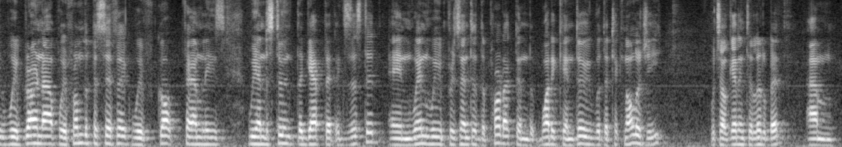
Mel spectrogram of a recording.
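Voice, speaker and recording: A man's voice: medium pitch, warm tone. A middle-aged man from Fiji and New Zealand gives an informal, candid presentation as a business founder.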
